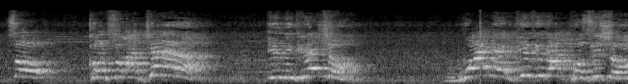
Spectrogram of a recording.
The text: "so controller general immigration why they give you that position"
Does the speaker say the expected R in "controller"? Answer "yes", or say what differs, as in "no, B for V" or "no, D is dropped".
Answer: no, R is dropped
